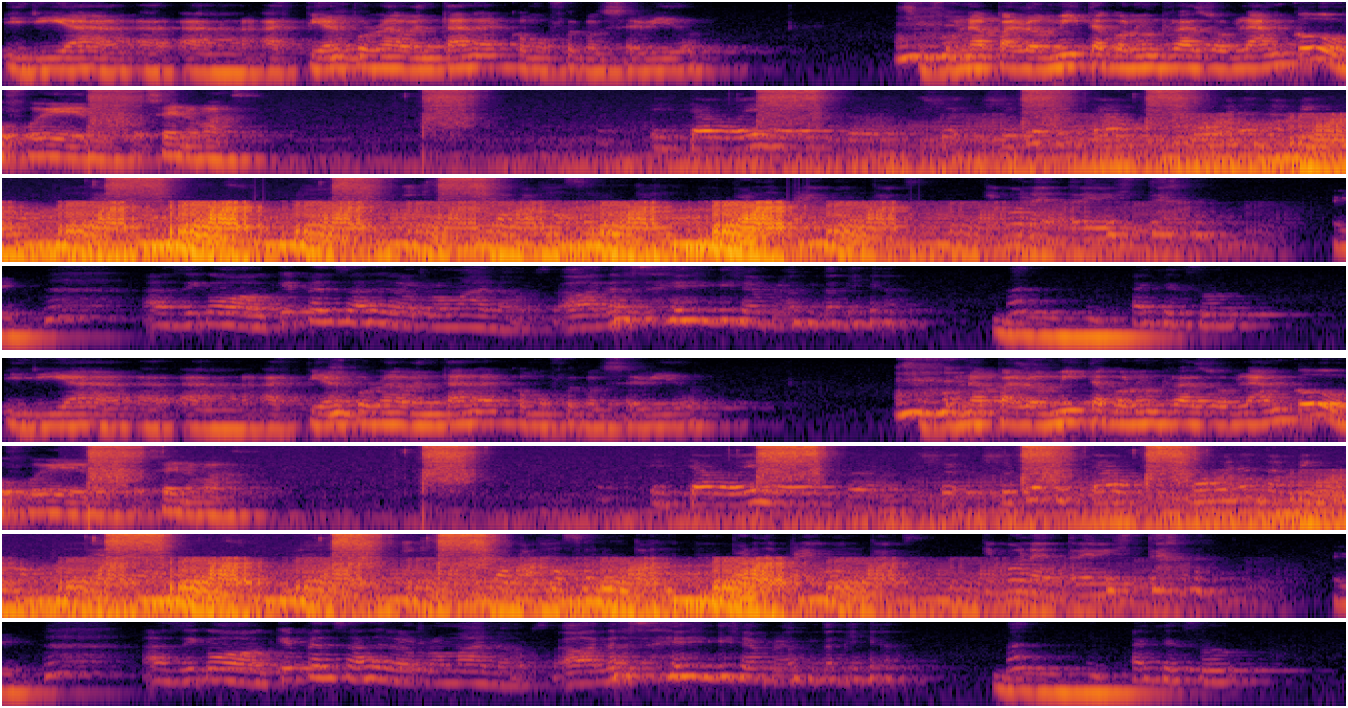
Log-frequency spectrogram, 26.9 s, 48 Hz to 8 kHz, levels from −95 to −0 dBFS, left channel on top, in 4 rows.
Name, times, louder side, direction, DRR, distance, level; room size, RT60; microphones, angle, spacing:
voice 1, 0.0-3.5 4.6-8.0 20.1-20.4 25.1-25.8, left 2 dB, 35° left, 1.2 m, -36 dB
voice 2, 4.5-4.9 9.7-18.0 18.3-19.5 20.4-24.6 25.2-25.3 25.6-26.4, right 1 dB, 60° right, 1.6 m, -41 dB
sound 1, 7.2-7.5 8.7-9.2 10.5-10.9 11.8-12.8 13.9-14.3 15.0-16.0, right 10 dB, 30° right, 0.4 m, -27 dB
sound 2, 9.8-19.4, left 3 dB, 75° left, 0.6 m, -28 dB
11.0 x 6.8 x 7.0 m
head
